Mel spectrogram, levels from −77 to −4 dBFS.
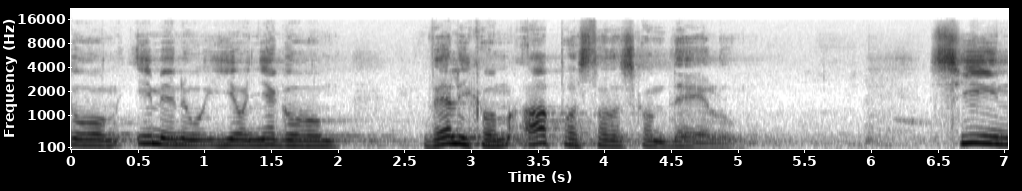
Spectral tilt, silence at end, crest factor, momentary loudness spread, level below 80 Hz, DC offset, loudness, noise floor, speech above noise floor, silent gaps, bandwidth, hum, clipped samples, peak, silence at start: -5 dB/octave; 0 s; 16 dB; 14 LU; -60 dBFS; under 0.1%; -15 LUFS; -44 dBFS; 29 dB; none; 16 kHz; none; under 0.1%; 0 dBFS; 0 s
